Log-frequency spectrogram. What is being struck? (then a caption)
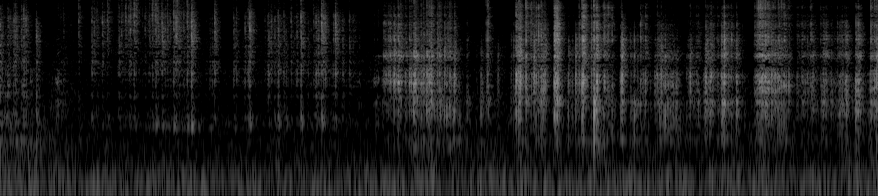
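Studded plastic tumbler. Long nails scratch over the textured studded body and lid of a tall black hollow plastic tumbler with a green straw. A quiet, dense run of dry, bright scratching and ticking follows, growing louder and busier after about three seconds.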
